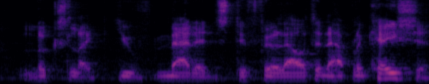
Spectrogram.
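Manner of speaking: deep, menacing, brooding, foreboding evil-monk voice. Retelling what the evil monk at the front door says, in a put-on deep menacing voice. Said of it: "in a deep and menacing voice".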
